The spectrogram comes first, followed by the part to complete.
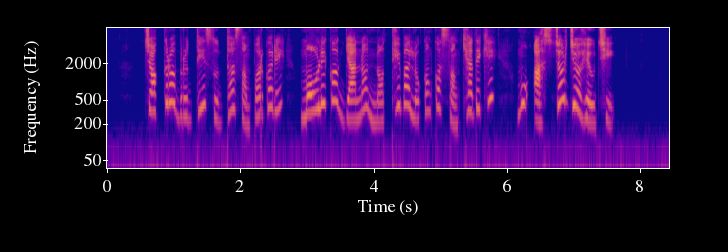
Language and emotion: Odia, surprised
